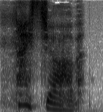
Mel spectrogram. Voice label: nice job, teengirl; source engine; left 4 dead 2; survivor

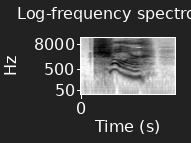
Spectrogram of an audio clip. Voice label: reaction positive, teen girl; voice; source engine; left 4 dead 2; survivor

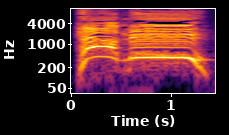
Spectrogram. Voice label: help, player survivor voice biker

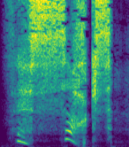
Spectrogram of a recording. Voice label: reaction negative, teen girl; survivor voice

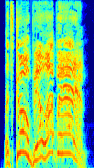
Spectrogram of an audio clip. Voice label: revive friend loud, player survivor voice biker; source engine; left 4 dead 2

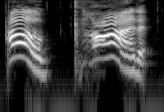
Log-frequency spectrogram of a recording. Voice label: boomer reaction, teengirl; source engine; left 4 dead 2; survivor

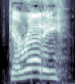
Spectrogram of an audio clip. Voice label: incoming, teengirl survivor voice

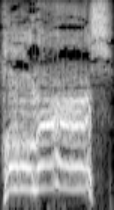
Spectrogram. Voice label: yell run; voice; source engine; left 4 dead 2

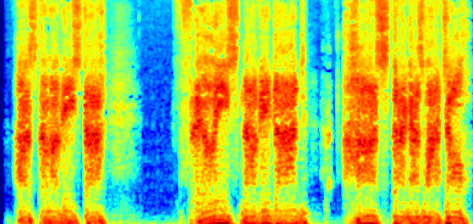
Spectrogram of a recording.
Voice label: soldier robot

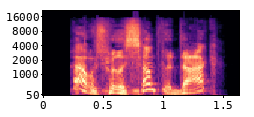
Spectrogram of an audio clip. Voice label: notice grav gun kill, male; video games; npc; source engine; episodic; episode 1

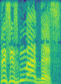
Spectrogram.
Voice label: fear; Source Engine; bshift; rosenberg

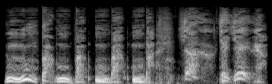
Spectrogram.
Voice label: taunt cong fun; engy; tf; taunts

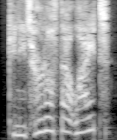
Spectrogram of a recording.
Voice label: kill that light, teengirl, voice; survivor voice

